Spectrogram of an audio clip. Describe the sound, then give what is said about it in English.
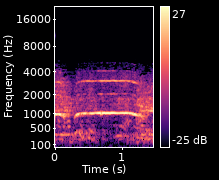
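A dense, loud crowd of voices murmuring and calling out together at a train station, with a steady high-pitched whistle-like tone sustained through nearly the whole moment. “Use the crowd for cover.”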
